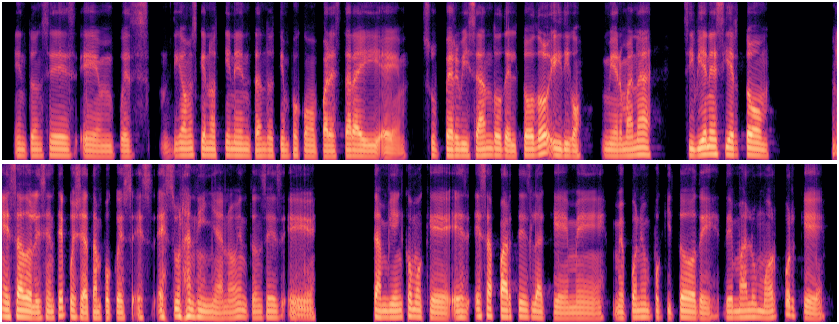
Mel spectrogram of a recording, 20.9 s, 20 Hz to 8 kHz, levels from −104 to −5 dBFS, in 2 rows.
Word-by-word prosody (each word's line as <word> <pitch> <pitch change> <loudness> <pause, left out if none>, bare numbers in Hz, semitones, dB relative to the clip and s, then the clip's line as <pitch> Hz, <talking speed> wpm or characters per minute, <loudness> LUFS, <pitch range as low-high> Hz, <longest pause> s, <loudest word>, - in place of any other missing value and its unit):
Entonces, 115 +1 -2
em, 100 -2 -3
pues, 100 -1 -6
digamos 120 +6 -3
que 125 - 0
no 115 -1 0
tienen 115 -2 -1
tanto 110 +1 -3
tiempo 110 +1 -4
como 100 -2 -2
para 100 +1 +1
estar 100 +3 -1
ahí, 100 -2 +2
eh, 80 -3 -3 0.2
supervisando 115 +1 +1
del 100 -3 -1
todo 120 +8 +4
y, 120 -1 +2
digo, 105 -3 -1 0.2
mi 110 -1 -1
hermana, 120 +5 +1 0.4
si 120 - -1
bien 130 +4 +5
es 140 -1 +5
cierto, 125 -3 +3 0.8
es 130 -2 +1
adolescente, 115 +2 +4
pues, 130 -5 -1
ya 110 -4 +3
tampoco 110 0 0
es 105 - -3
es 115 -1 -6
es 130 -2 -2
una 140 0 +3
niña, 115 -5 0
¿no? 105 +2 -3
Entonces, 115 -2 -3
eh, - - -2 0.8
también 120 -1 +2
como 130 0 +1
que 105 -3 0
es 115 0 -1
esa 135 +1 +1
parte 130 0 +3
es 125 0 -3
la 115 -3 +1
que 100 -1 -3
me 100 +1 -4
me 110 0 -3
pone 120 0 -1
un 120 -1 -2
poquito 115 -1 +1
de 105 +5 -4
de 115 - 0
mal 120 +2 0
humor, 120 +1 -1
porque, 110 -11 -2
115 Hz, 165 wpm, -23 LUFS, 105-125 Hz, 0.8 s, bien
